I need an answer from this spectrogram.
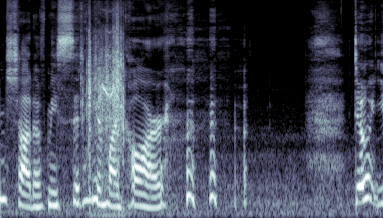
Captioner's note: chuckles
